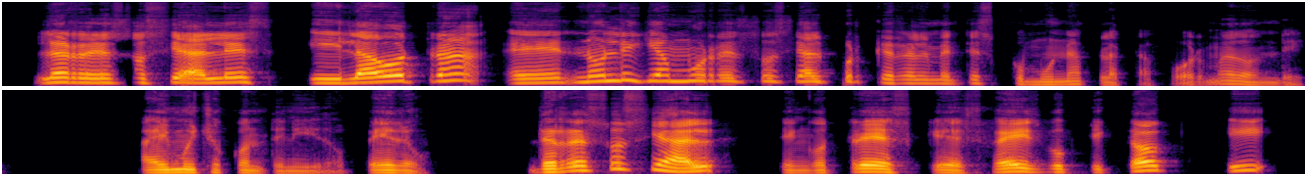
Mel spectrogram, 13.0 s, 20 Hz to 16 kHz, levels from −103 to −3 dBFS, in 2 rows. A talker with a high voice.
No: medium, 160 Hz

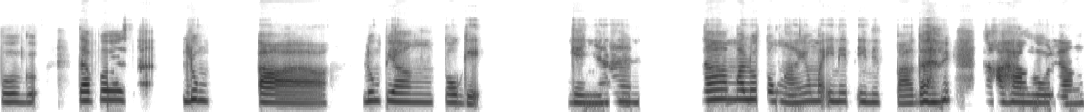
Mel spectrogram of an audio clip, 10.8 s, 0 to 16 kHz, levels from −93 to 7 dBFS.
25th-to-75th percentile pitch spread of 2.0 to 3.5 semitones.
Yes: average, 3.2 semitones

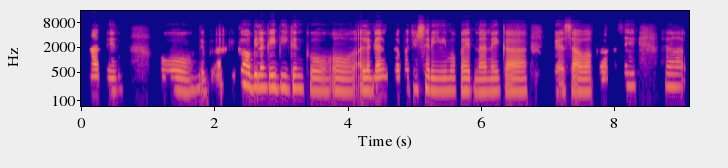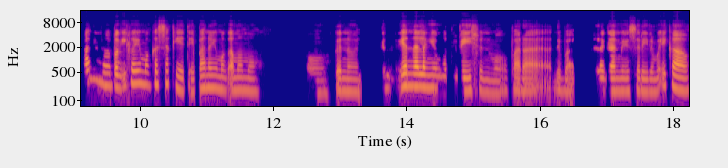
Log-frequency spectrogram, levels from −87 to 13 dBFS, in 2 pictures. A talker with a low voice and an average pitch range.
No: medium, 185 Hz; average, 3.5 semitones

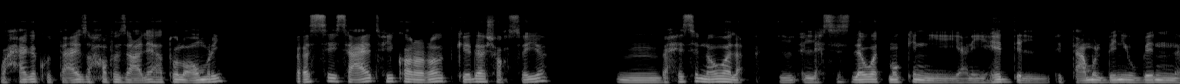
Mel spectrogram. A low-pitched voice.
Yes: low, 110 Hz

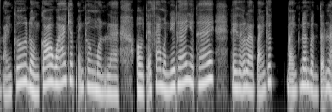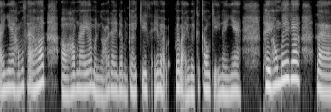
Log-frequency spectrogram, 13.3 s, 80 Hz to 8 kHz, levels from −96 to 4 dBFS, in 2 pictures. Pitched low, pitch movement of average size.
No: high, 205 Hz; average, 4.3 semitones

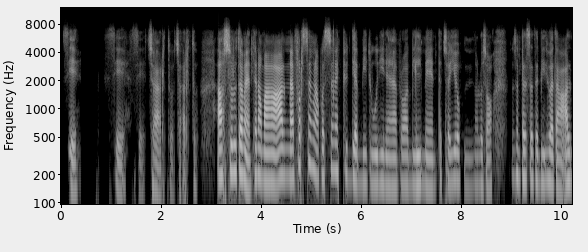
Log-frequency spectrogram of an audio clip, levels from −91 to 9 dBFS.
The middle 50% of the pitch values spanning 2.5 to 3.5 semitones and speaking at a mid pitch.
Yes: average, 2.8 semitones; medium, 165 Hz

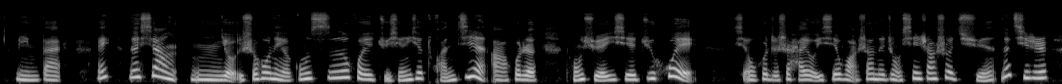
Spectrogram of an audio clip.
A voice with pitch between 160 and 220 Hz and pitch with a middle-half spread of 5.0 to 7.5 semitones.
No: high, 230 Hz; average, 5.3 semitones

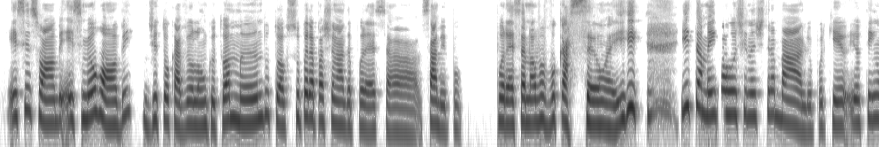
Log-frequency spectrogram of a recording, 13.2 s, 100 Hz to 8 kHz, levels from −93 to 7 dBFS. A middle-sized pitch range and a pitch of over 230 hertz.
No: average, 4.1 semitones; high, 210 Hz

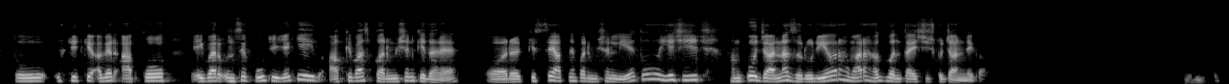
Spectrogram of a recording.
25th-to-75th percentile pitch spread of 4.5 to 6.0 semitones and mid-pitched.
Yes: average, 4.8 semitones; medium, 155 Hz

